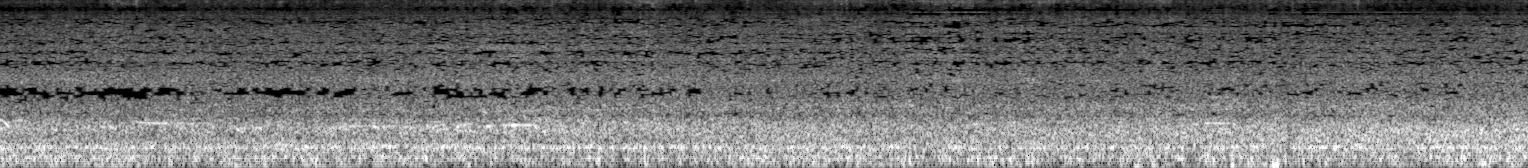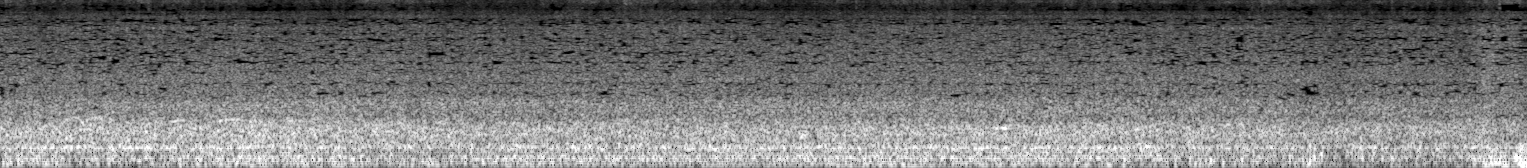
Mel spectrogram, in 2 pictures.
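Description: Landslide of mine spoil and mud sliding into a flooded pit: a steady rushing rumble that holds at much the same level throughout.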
